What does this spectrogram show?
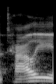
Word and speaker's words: Talie: Annette is it uh tally is that how you pronounce Italy Okay cool so the emphasis is on the second syllable gotcha here with Annette Talley let's continue step number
